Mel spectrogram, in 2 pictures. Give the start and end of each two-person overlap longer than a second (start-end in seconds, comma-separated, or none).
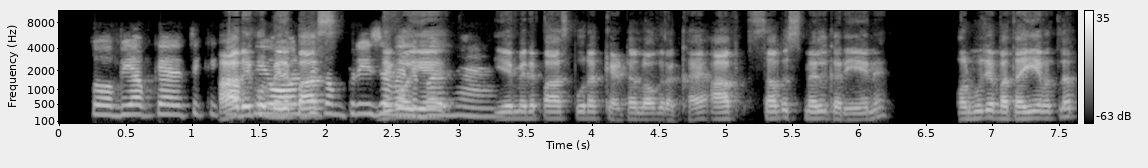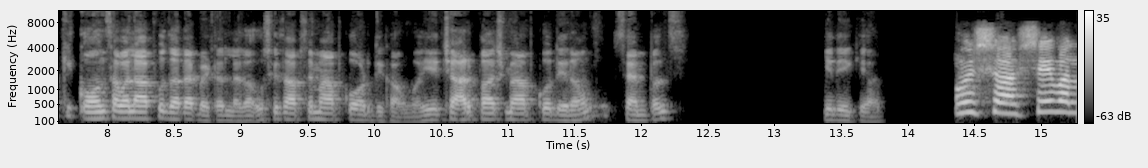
1.2-2.8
